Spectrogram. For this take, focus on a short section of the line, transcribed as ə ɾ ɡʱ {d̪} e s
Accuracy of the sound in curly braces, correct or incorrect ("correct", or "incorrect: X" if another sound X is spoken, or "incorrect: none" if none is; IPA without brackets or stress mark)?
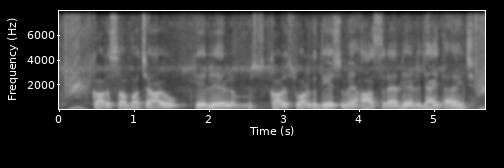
correct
